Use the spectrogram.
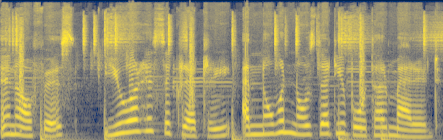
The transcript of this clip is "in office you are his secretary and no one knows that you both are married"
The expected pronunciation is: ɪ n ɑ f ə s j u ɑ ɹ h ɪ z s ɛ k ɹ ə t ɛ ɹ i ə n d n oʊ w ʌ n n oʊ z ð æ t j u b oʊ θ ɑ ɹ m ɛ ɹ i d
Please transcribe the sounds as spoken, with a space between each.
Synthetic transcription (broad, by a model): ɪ n ɑ f ə s j u ɑ ɹ h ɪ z s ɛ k ɹ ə t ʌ ɹ i ə n d n oʊ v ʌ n n oʊ z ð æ t j u b oʊ t ɑ ɹ m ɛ ɹ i d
